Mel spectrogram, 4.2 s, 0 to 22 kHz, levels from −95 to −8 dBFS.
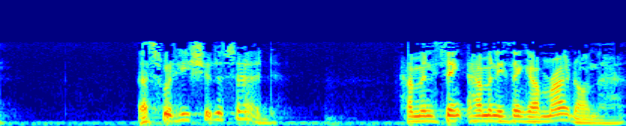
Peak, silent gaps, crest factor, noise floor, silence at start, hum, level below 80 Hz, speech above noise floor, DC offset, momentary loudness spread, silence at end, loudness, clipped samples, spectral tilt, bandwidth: -12 dBFS; none; 20 dB; -61 dBFS; 0 s; none; -60 dBFS; 32 dB; under 0.1%; 9 LU; 0 s; -29 LUFS; under 0.1%; -4 dB/octave; 5.8 kHz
